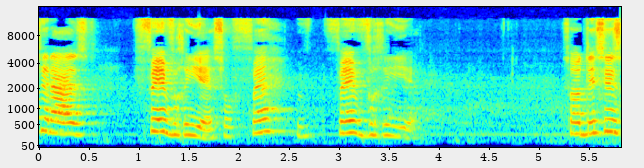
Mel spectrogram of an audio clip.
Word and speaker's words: février: So whenever you add this accent aigu, so basically you gotta pronounce it with e. So it becomes février, February.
